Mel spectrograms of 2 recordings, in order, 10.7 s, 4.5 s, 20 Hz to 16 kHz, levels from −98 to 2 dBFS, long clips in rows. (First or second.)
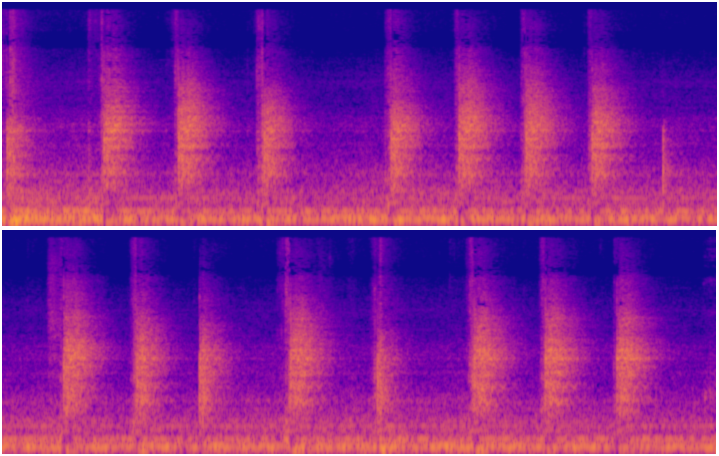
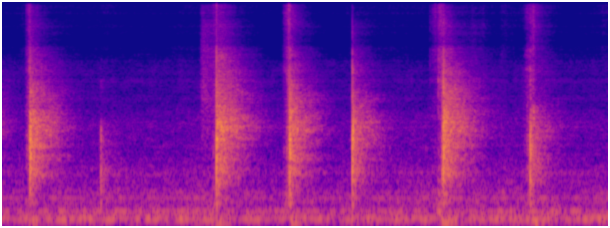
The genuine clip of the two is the first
